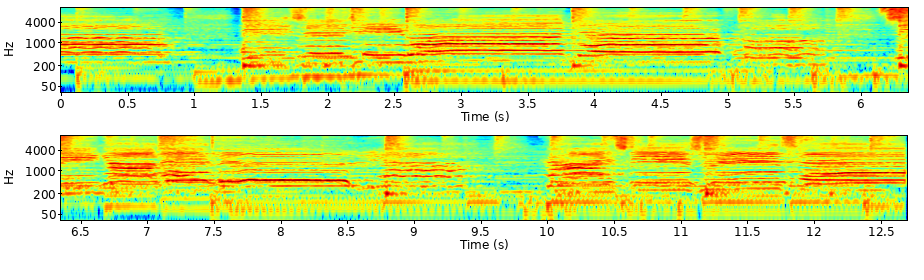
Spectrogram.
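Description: A choir and lead singers singing a gospel worship song, with held notes and vibrato, backed by a band with bass and drums.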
